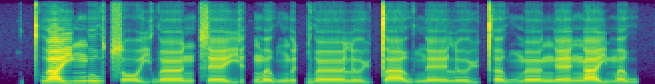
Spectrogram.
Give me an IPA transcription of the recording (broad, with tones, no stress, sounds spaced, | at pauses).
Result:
kʷʰ aː˥ j ŋ o˥ w t͡s ɔː˨˩ j w œː˧ n t͡s ɛː˧ j ɪ˥ k̚ m ɐ˨˧ w ŋ ɵ˥ t̚ w œː˧ l ɵ˨˧ ɥ t̪ aː˨˩ w n̪ ɛː˨˩ l ɵ˨˥ ɥ t̪ʰ ɐ˧ w m œː˧ ŋ ɛː˧ ŋ aː˧ j m ɐ˧ w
